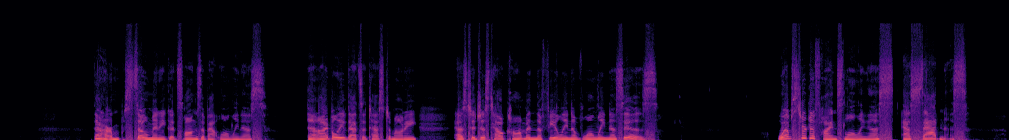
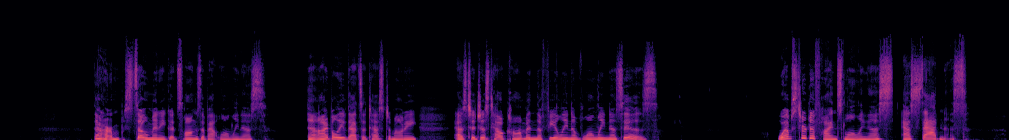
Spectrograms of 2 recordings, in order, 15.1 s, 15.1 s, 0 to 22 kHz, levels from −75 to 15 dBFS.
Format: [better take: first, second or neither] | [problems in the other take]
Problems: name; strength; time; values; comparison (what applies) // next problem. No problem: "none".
second | distortion; slight; 7 dB below the speech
